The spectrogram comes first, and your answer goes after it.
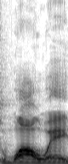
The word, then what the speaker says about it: Huawei: putting in money to show you how to say the name just wow way just basic simple as that but I think the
